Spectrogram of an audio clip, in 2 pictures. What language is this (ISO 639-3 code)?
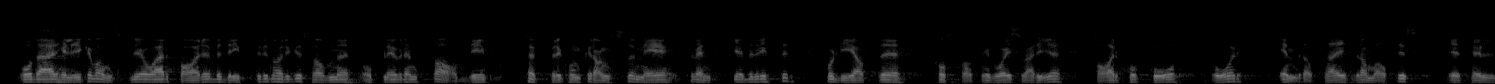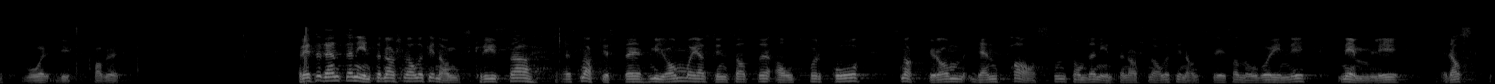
nob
